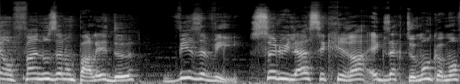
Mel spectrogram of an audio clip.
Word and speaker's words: vis-à-vis: Par contre, ça se prononce pratiquement comme en français, à part que le A se prononce E. Vis-à-vis.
